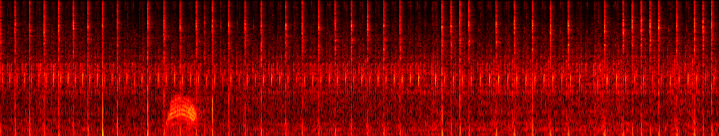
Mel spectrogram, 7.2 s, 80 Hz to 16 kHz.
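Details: Kerzel model engine's first run, governor and spark saver disabled, ignition via TM6 module, started with a model starter on a 6-volt charger supply, engine clamped down: quick, fairly even popping firing pulses, catching and holding; normal running.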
